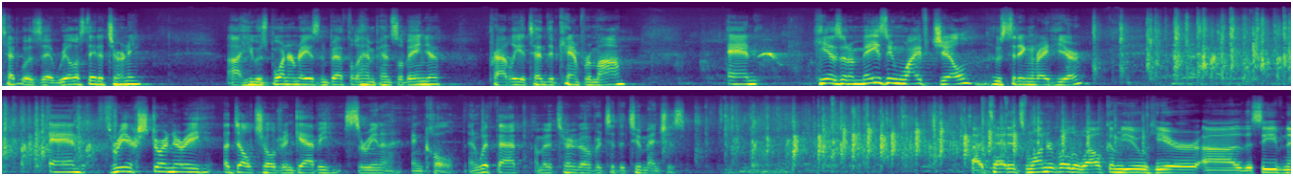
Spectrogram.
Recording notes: Recorded in front of a live audience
